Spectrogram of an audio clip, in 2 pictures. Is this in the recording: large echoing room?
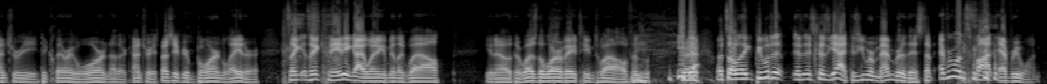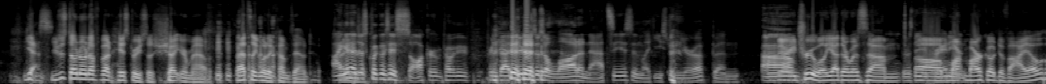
no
